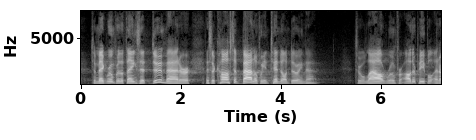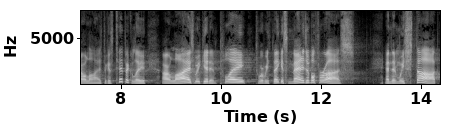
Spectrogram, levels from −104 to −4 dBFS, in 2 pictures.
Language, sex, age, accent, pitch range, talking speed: English, male, 50-69, American, 130-165 Hz, 200 wpm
